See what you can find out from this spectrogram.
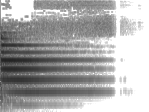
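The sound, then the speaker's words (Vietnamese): A small bell struck once, giving a bright metallic clang whose ringing tone fades steadily and dies out after about a second. “Một tiếng chuông lại vang lên”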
